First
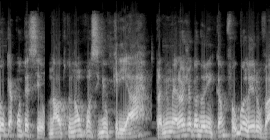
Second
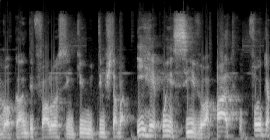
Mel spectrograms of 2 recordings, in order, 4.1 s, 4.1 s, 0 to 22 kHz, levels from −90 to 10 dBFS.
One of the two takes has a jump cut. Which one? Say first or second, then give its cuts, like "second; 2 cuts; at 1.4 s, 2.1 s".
first; 2 cuts; at 1.1 s, 2.2 s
